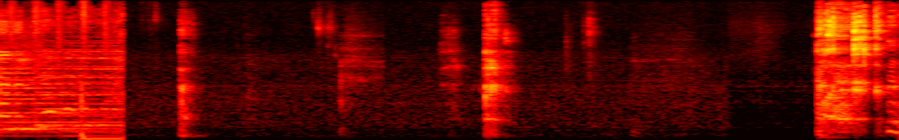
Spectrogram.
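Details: Several short belches in a quiet stretch, with loud music before and after; burping.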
